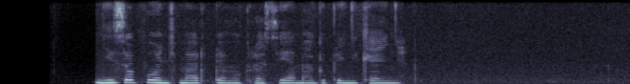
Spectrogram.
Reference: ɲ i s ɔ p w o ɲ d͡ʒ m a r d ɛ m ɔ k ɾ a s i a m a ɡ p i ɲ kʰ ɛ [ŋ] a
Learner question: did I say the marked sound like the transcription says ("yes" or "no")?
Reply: no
